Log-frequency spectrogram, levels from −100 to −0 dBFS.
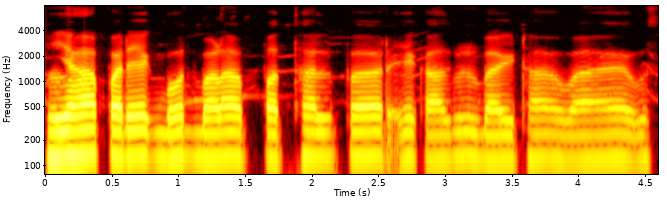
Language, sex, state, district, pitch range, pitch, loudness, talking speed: Hindi, male, Jharkhand, Palamu, 115-125 Hz, 125 Hz, -21 LUFS, 170 wpm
